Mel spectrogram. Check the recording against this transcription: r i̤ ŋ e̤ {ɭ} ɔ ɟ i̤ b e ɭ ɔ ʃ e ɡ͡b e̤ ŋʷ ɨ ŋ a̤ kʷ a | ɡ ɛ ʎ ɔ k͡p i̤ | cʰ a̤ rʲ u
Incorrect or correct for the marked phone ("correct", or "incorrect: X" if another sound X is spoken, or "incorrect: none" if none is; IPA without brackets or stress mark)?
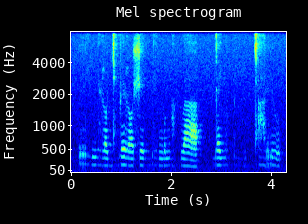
correct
